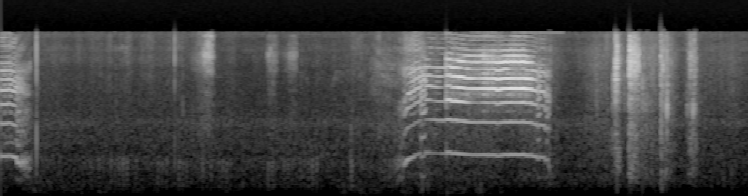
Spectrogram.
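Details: A brown tabby stray cat on a cat island, demanding to be put on a lap, starts with a brief mew. After a pause comes a loud, sustained, slightly wavering meow lasting well over a second. Small clicks and rustles are heard afterward.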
